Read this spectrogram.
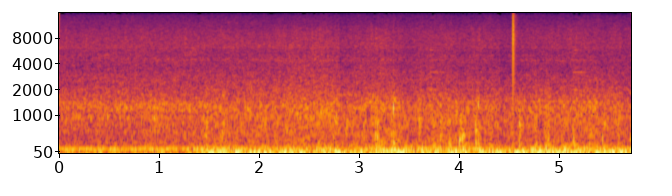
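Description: A bus engine hums steadily at speed.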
